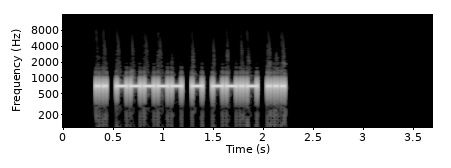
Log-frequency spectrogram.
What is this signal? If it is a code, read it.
Morse code, heard as a keyed tone, about 36 wpm, 700 Hz. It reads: I0TQS
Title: DXCC-100 Call Signs - 5 Characters - 35wpm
